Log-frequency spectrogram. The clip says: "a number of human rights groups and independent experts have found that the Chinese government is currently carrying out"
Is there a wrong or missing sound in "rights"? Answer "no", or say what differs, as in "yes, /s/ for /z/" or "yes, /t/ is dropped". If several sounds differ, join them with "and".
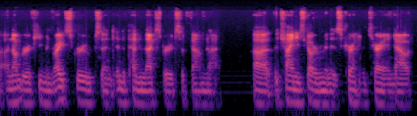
no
